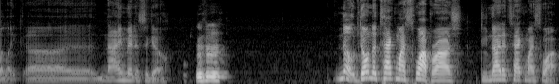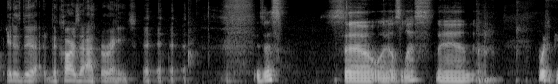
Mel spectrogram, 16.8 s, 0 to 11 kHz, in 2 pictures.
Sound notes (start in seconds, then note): 10.1 laughs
